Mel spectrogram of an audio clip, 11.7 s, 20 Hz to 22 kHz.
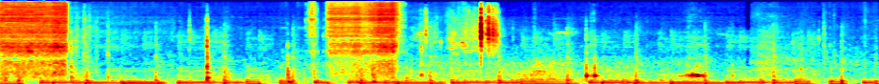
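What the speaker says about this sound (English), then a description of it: "I'm just going to spray some lithium grease in here" Short hissing bursts of lithium grease sprayed from an aerosol can onto turbo actuator gears of a Mercedes OM642 engine, several quick sprays separated by pauses, over a low mechanical hum and faint clicks.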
